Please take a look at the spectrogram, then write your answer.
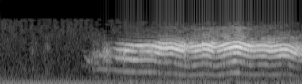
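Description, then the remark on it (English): A cat named Clara lets out one long, wavering yowl that swells in loudness and keeps going, a caterwauling meow with no talking over it. “Clara, sirs, is a lawless cat, hence her hatred of the detective.”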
